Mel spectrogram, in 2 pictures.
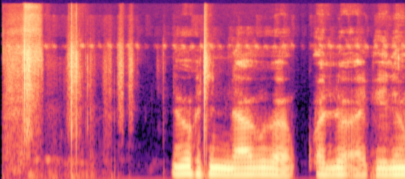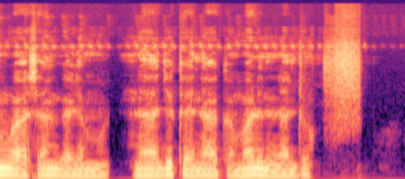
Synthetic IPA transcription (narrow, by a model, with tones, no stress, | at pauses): loː˦kɐ˨t͡ʃɪ˦nːa˦bʊ˦ɡa˨kʷʼɐ˦lːoː˦ʔa˨ɸiː˦lɪ˦ŋwaː˨sɐ˦ŋɡɐ˨ɾɪ˦mːu˨ | na˦d͡ʒɪ˦ka˨na˦kɐ˨mɐ˦rna˨na˦ldo˦˨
